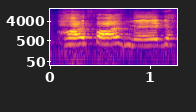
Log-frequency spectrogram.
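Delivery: loud, high cheer; a loud, high celebration for a friend; excited cheer. Real, not acted. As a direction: shout it up high with delight. Cheering at Meg.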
